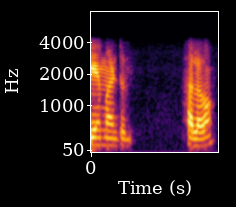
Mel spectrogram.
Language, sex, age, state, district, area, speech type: Telugu, male, 18-30, Telangana, Vikarabad, urban, conversation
